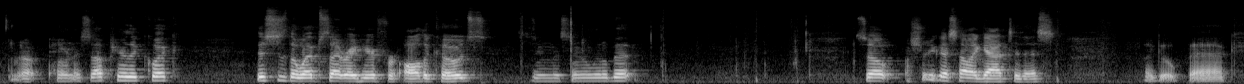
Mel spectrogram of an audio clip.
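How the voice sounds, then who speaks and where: An amateur how-to presenter, a young adult man from northern Illinois with a Midwestern American accent, talks through a tutorial step by step from an indoor desk. His voice is a little high and mellow, and he speaks casually, somewhat hesitantly, in plain words.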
